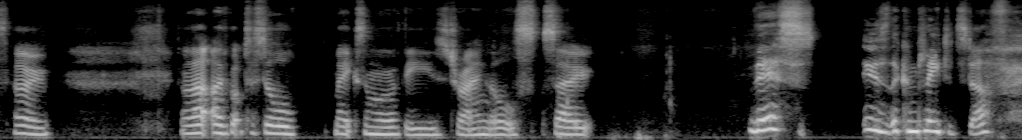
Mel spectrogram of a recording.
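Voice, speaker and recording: A woman speaks at medium pitch in a dark, mellow, somewhat breathy tone. Her intonation is lively, the pace very slow, with long, frequent pauses. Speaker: crafting vlogger. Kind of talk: casual vlog monologue. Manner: very quiet; rambling, hesitant with ums.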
